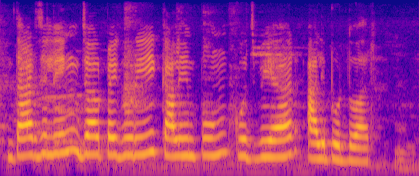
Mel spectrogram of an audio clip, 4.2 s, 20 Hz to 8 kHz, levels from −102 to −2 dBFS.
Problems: none marked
